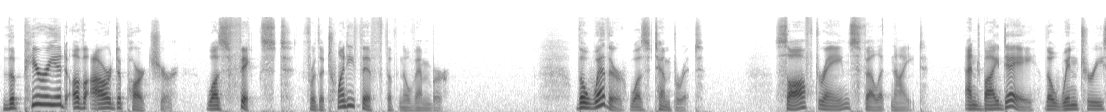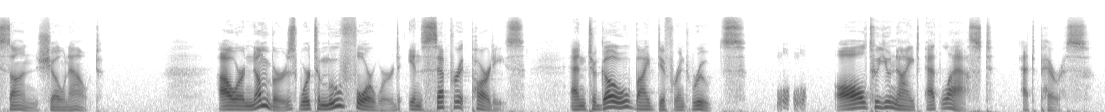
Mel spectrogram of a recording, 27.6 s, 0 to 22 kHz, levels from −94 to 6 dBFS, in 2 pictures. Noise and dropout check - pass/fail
fail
